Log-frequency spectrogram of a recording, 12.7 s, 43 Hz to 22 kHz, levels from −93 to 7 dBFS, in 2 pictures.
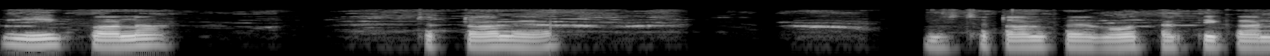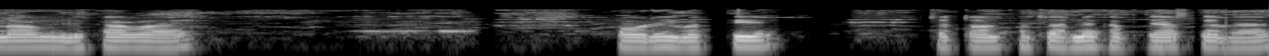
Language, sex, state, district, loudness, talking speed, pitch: Hindi, male, Bihar, Begusarai, -23 LUFS, 120 wpm, 130 Hz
